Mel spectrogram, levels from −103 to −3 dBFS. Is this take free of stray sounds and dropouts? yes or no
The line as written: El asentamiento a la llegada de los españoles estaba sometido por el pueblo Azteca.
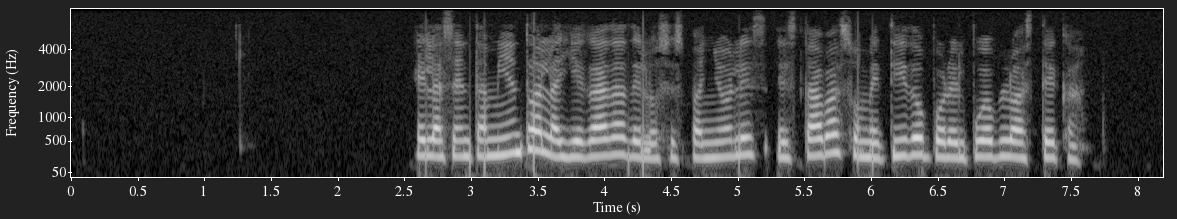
yes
